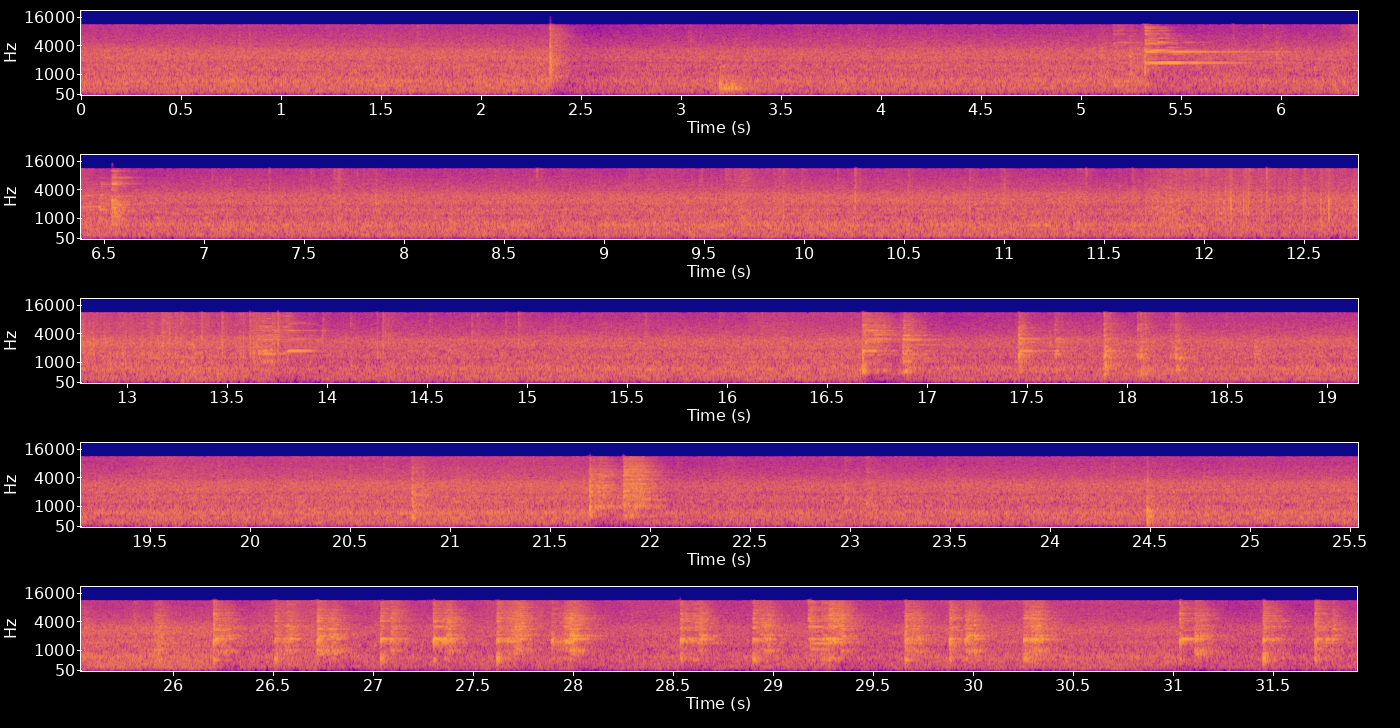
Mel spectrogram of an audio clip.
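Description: Shimeji mushrooms sizzling steadily in a hot wok as they cook off their water, with a few sharp clinks and knocks along the way. Near the end a spatula stirs them in quick strokes against the wok, several scrapes a second.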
